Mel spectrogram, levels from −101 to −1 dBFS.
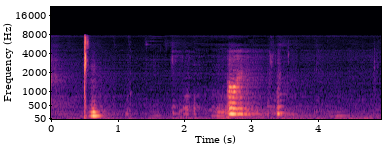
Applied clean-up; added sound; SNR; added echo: neural mask model DeepFilterNet 3.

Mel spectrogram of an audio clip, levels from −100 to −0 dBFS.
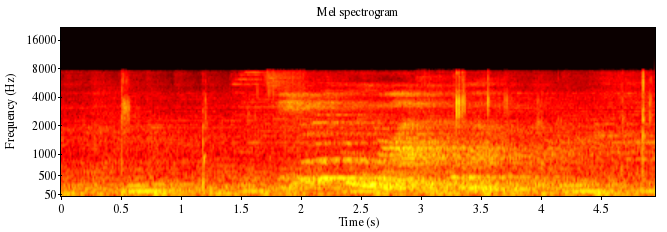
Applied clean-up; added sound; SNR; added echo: none; Rattle; 10 dB; reverberation time 2.1 s.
